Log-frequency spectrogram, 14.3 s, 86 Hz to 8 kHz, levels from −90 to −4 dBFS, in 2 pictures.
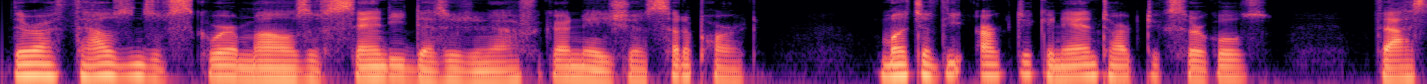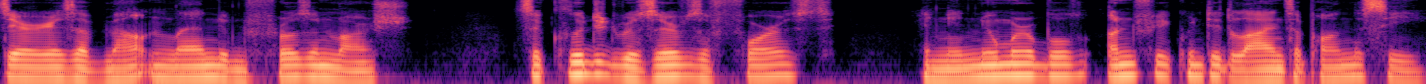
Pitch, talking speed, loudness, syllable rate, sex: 110 Hz, 170 wpm, -21 LUFS, 6.1 syllables/s, male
